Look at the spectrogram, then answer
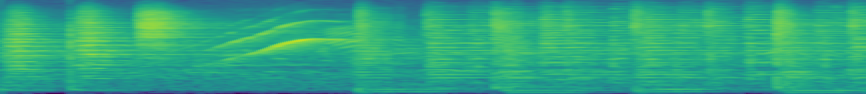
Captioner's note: people chattering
